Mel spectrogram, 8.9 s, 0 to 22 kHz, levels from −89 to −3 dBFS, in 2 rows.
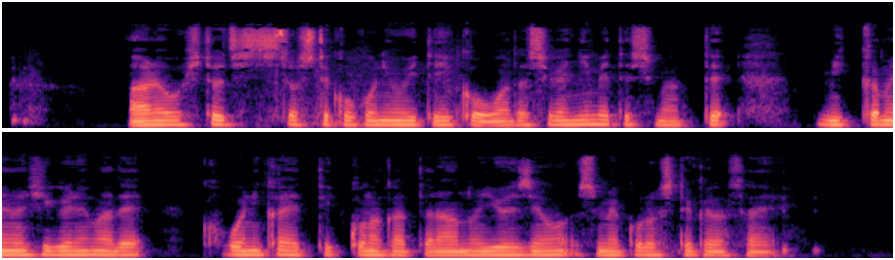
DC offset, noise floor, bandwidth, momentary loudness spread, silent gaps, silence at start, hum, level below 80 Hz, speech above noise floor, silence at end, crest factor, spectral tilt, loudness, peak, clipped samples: under 0.1%; -61 dBFS; 10 kHz; 7 LU; none; 0.05 s; none; -62 dBFS; 35 dB; 0.5 s; 20 dB; -6 dB/octave; -26 LUFS; -6 dBFS; under 0.1%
